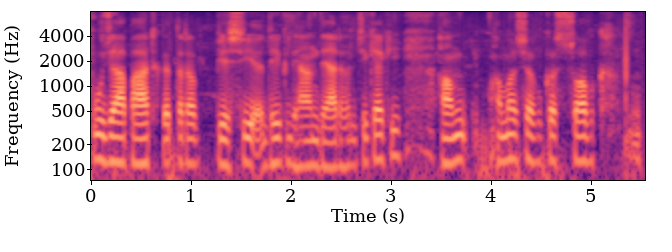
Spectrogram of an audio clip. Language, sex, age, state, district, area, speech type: Maithili, male, 18-30, Bihar, Darbhanga, rural, spontaneous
